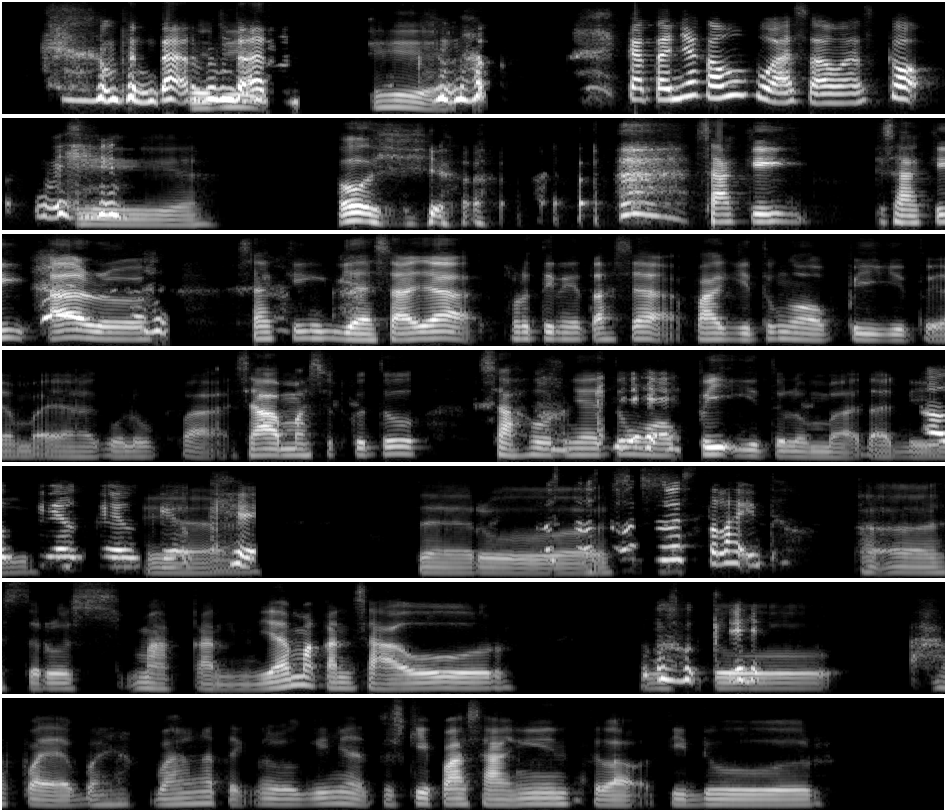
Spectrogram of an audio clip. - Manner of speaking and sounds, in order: chuckle; laughing while speaking: "Bentar bentar, karena"; laughing while speaking: "bikin"; laughing while speaking: "iya"; laugh; "aduh" said as "aluh"; static; chuckle; laughing while speaking: "Oke"; other background noise; laughing while speaking: "Oke"
- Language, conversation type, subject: Indonesian, unstructured, Apa manfaat terbesar teknologi dalam kehidupan sehari-hari?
